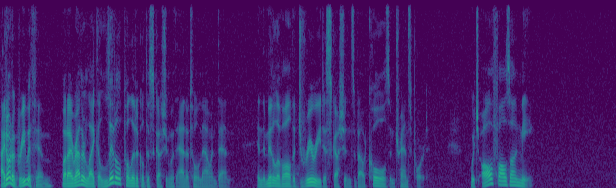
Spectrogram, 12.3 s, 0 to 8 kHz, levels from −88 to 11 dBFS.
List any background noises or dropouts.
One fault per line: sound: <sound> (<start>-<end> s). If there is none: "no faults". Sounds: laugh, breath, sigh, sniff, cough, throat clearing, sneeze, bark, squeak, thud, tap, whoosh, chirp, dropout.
no faults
